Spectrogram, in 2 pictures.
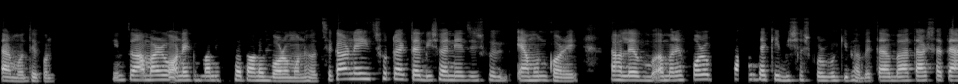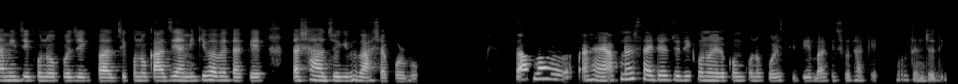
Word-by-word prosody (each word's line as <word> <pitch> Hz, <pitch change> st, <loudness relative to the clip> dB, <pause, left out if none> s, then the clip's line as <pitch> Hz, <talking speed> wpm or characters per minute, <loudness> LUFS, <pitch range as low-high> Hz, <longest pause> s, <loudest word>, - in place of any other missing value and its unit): তার 175 Hz, -2 st, +4 dB
মধ্যে 155 Hz, +2 st, -2 dB
কোন। 145 Hz, -, -4 dB, 0.6 s
কিন্তু 210 Hz, +1 st, -6 dB
আমারও 215 Hz, +1 st, +5 dB
অনেক 195 Hz, 0 st, +2 dB
মানুষের 195 Hz, -3 st, -2 dB
সাথে 200 Hz, -1 st, +2 dB
অনেক 185 Hz, -, +2 dB
বড় 160 Hz, 0 st, +6 dB
মনে 160 Hz, +1 st, -2 dB
হচ্ছে। 150 Hz, +6 st, -7 dB
কারণ 250 Hz, +1 st, +6 dB
এই -, -, +2 dB
ছোট 260 Hz, -1 st, -5 dB
একটা 225 Hz, -2 st, +3 dB
বিষয় 205 Hz, +1 st, +1 dB
নিয়ে 195 Hz, -1 st, 0 dB
যেস 190 Hz, +1 st, -7 dB
করে, 190 Hz, -3 st, -3 dB, 0.2 s
এমন 190 Hz, +1 st, +1 dB
করে 160 Hz, -2 st, +2 dB, 0.4 s
তাহলে 205 Hz, -2 st, +4 dB, 0.3 s
আ -, -, +4 dB
মানে 200 Hz, +1 st, +2 dB
পরবর্তীতে 230 Hz, +1 st, +1 dB
আমি 225 Hz, -, -8 dB
তাকে 215 Hz, 0 st, 0 dB
বিশ্বাস 190 Hz, +1 st, -6 dB
করব 180 Hz, -1 st, -1 dB
কিভাবে? 160 Hz, -2 st, -4 dB
তার 180 Hz, 0 st, +4 dB
বা 180 Hz, -, +5 dB
তার 190 Hz, 0 st, +5 dB
সাথে 200 Hz, 0 st, +2 dB
আমি 185 Hz, 0 st, 0 dB
যেকোনো 180 Hz, 0 st, -2 dB
প্রজেক্ট 170 Hz, -1 st, -2 dB
বা 165 Hz, -, +6 dB
যেকোনো 180 Hz, +1 st, -5 dB
কাজে 175 Hz, +2 st, +2 dB
আমি 175 Hz, 0 st, -3 dB
কিভাবে 195 Hz, -2 st, +1 dB
তাকে, 170 Hz, 0 st, -2 dB, 0.4 s
তার 180 Hz, -, +2 dB
সাহায্য 190 Hz, -4 st, +1 dB
কিভাবে 175 Hz, 0 st, -1 dB
আশা 150 Hz, -, -4 dB
করব। 145 Hz, -1 st, -6 dB, 1.0 s
তো -, -, -26 dB
আপনার 260 Hz, +2 st, +2 dB, 0.5 s
হ্যাঁ, 185 Hz, -3 st, +3 dB
আপনার 245 Hz, +4 st, -1 dB
সাইডের 210 Hz, -2 st, +1 dB
যদি 195 Hz, 0 st, -3 dB
কোনো 185 Hz, -, -1 dB
এরকম 175 Hz, 0 st, -3 dB
কোনো 180 Hz, 0 st, -6 dB
পরিস্থিতি 170 Hz, +1 st, -8 dB
বা -, -, -1 dB
কিছু 180 Hz, +1 st, -15 dB
থাকে? 185 Hz, 0 st, -11 dB, 0.2 s
বলতেন 210 Hz, -, -11 dB
যদি। 90 Hz, 0 st, -8 dB
185 Hz, 200 wpm, -22 LUFS, 175-205 Hz, 1.0 s, বড়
